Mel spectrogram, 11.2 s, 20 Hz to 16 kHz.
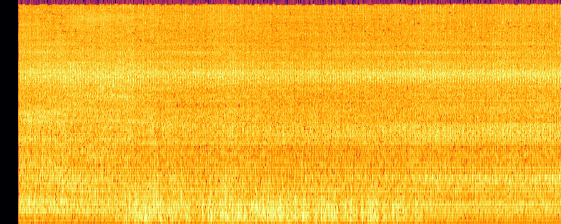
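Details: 2009 Audi A6 2.0 TDIe diesel idling: steady idle with sharp metallic tapping about three per second near the common rail fuel rail; knock source unclear, alternator also reportedly behaving oddly.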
